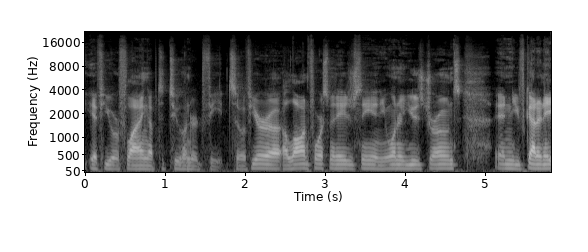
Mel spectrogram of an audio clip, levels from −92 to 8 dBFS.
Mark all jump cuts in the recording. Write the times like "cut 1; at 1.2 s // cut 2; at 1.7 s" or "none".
cut 1; at 2.5 s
